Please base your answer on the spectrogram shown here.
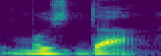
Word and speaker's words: مژدہ: کی مانند ہے۔ آئیے، مژدہ کی ہجے ہے، میم پہ پیش ہے اور ژ دال ہے، مژدہ سنانے والے کے مانند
